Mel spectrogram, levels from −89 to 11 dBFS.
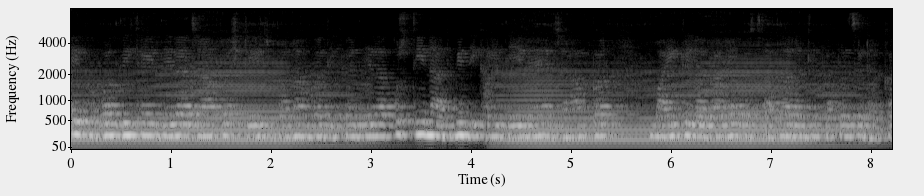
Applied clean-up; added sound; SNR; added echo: none; Bowed string instrument; 10 dB; reverberation time 0.9 s.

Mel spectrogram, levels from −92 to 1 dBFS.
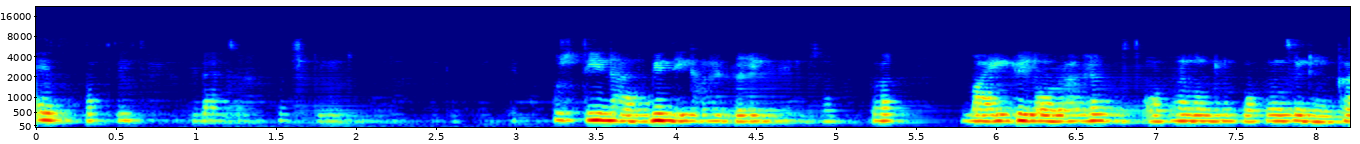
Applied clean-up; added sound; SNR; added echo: neural mask model DeepFilterNet 3.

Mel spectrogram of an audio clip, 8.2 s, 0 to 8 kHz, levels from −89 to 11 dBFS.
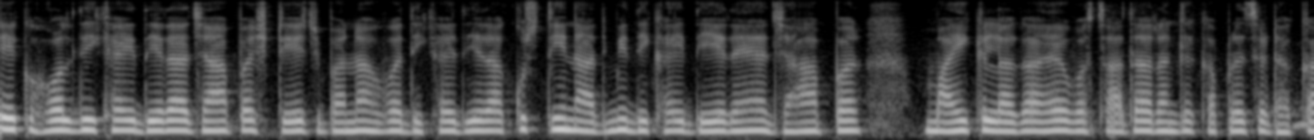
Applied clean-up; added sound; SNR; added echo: none; none; none; none.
